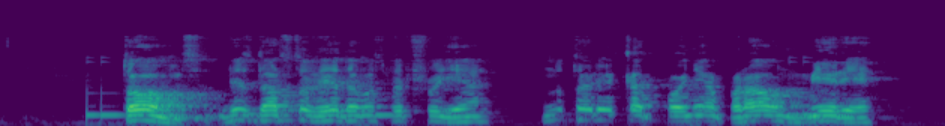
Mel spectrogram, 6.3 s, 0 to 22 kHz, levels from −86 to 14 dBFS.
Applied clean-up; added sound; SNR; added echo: neural mask model RNNoise.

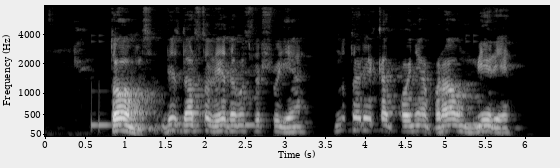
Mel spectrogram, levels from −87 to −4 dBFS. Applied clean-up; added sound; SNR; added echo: classical method log-MMSE.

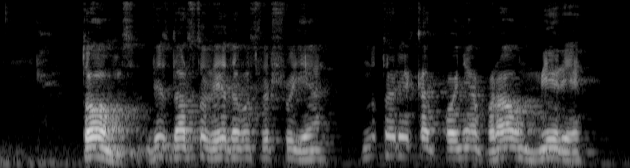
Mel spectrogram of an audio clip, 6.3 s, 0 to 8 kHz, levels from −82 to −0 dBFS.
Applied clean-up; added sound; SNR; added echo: none; none; none; none.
